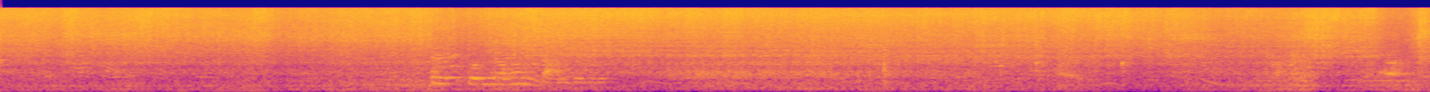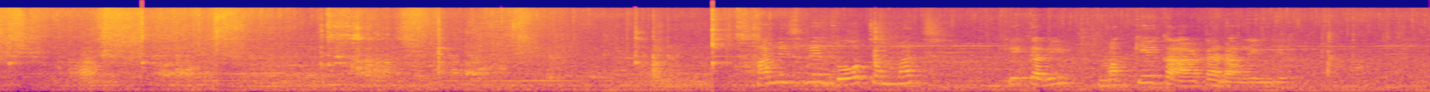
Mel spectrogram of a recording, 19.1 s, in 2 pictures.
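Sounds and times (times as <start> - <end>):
greens sizzling in oil: 0.0 - 15.7
metal spoon scraping pan: 2.9 - 14.8.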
